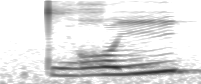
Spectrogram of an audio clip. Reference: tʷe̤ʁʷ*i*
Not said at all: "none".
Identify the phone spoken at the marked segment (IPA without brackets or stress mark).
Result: i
